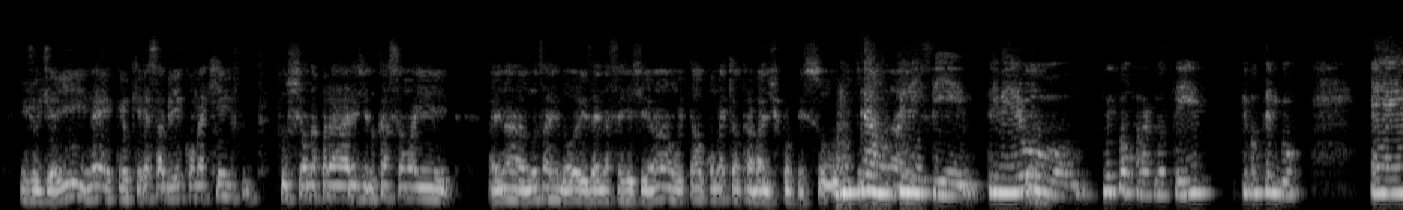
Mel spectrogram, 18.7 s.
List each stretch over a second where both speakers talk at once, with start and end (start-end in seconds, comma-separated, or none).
11.1-12.3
